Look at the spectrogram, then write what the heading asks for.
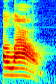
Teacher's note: the a is our sound changed from ah to uh and we call that a schwa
